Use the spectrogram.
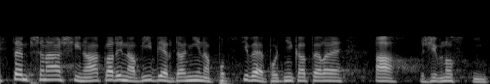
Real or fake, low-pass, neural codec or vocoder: fake; 3.6 kHz; codec, 16 kHz, 4 kbps, FunCodec, trained on Chinese and English, 50 frames a second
